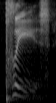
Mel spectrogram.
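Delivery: breathy dismissive please; eye-roll please; scoffing whisper. Real, not acted. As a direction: brush the excuse off under your breath. Scoffing at the magic ring excuse.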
